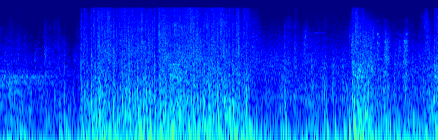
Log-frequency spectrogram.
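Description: A flame gun roars as it fires in bursts.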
